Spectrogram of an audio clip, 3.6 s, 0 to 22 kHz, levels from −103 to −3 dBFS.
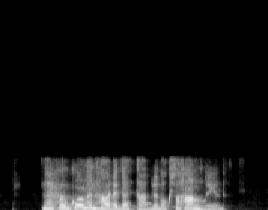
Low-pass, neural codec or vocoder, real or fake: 5.4 kHz; codec, 32 kHz, 1.9 kbps, SNAC; fake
